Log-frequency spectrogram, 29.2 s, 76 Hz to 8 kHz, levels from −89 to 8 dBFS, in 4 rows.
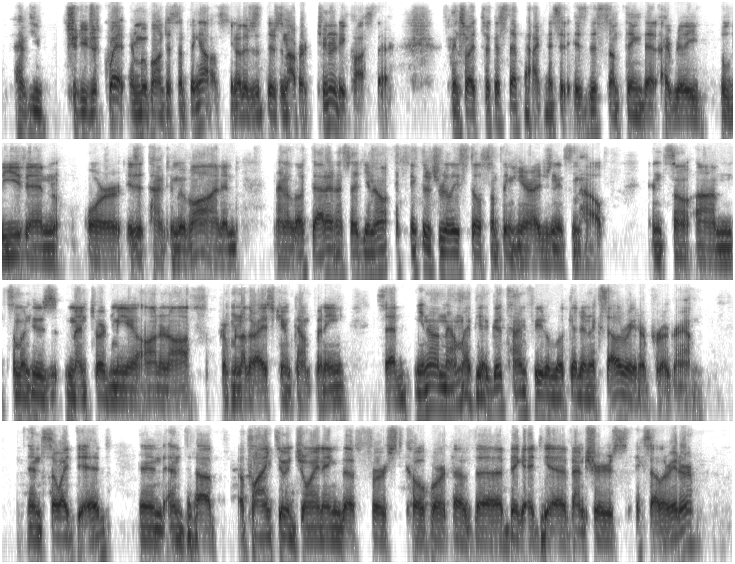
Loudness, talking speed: -14 LUFS, 245 wpm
